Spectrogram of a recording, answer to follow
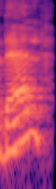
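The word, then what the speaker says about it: دال: So dawla is country, and you pronounce the dal the same way as you pronounce the d, dawla.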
